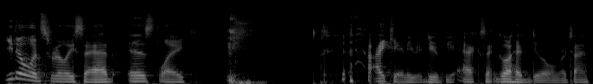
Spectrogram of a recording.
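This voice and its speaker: A man's voice: medium pitch, animated, a bit bright. Laughing male podcast co-host. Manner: reactive, quick to laugh, teasing. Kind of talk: casual chat.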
